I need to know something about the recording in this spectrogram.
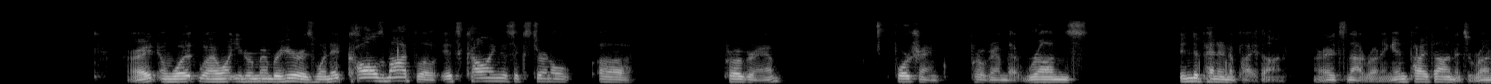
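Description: A man talks calmly into a close microphone, explaining in pauses.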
